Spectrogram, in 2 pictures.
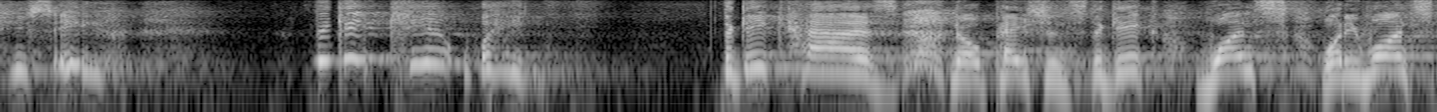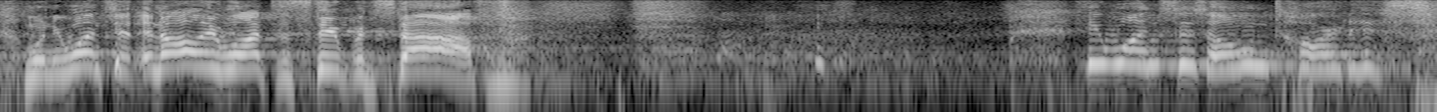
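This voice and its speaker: A man's voice: extremely high pitch, measured pace, pitched above the performer's own voice, exaggerated voice. A man performing an obsessive, impatient sci-fi geek in an emphatic, exaggerated, gushing way on stage. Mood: impatient craving. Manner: emphatic, over-excited, exaggerated. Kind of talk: theatrical competitive poetry performance.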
